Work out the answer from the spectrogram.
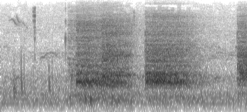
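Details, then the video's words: Impala herd alarm calling, or shouting, at a nearby lion pride on a sunrise safari drive: harsh broadband bursts, each about half a second long, repeated three times with quiet gaps, faint bird notes early on. "chat to us on the YouTube chat stream and that noise you can hear if you're perhaps a first time viewer is the alarm calling of the Impala"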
